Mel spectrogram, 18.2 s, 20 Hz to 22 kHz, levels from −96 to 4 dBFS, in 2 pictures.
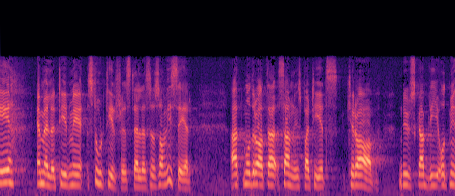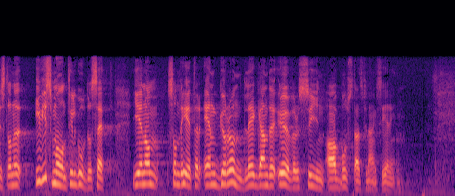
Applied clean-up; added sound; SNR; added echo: none; none; none; none.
